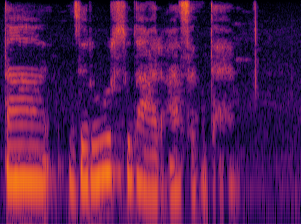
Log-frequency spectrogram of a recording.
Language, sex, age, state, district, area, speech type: Punjabi, female, 30-45, Punjab, Jalandhar, urban, spontaneous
